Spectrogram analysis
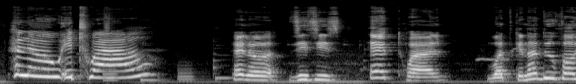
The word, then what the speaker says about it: Étoile: to the campsite hello itral hello this is etwal what can i do for you fuzzy i'm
